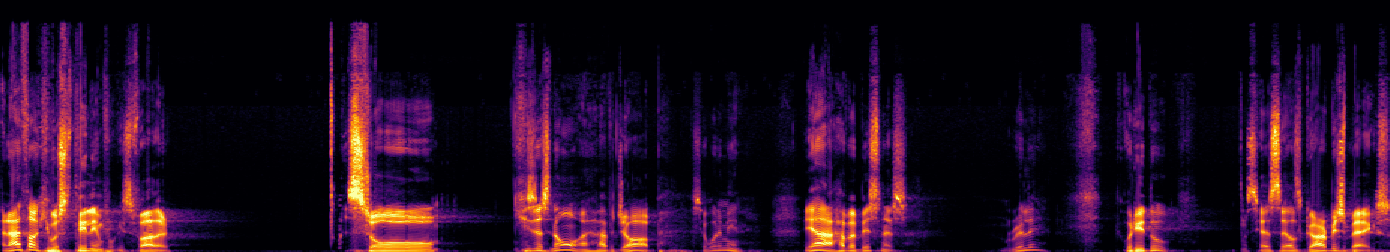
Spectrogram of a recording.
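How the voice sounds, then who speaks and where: A somewhat breathy voice with an Argentine accent moves at a fairly quick pace with lively intonation and long, frequent pauses. The recording is very clean, with a silent background. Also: man, fairly high pitch for a man. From Argentina, Cordoba. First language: Spanish. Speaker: real estate agent. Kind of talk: conference talk.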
